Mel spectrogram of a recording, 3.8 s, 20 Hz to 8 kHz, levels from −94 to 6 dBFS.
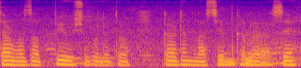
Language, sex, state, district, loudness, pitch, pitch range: Nagamese, female, Nagaland, Kohima, -14 LUFS, 170 Hz, 160-180 Hz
